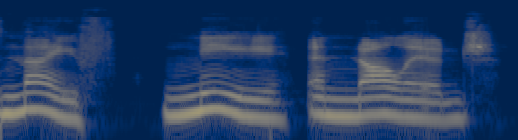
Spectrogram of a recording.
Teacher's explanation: One cluster that has disappeared is KN, which gives us the silent K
